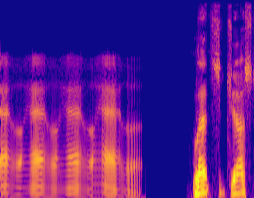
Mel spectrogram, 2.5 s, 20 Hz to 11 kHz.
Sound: Speakonia Male 1 laughs

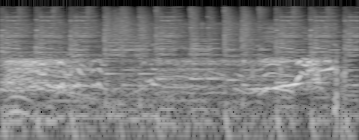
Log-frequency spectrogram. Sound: deep breath

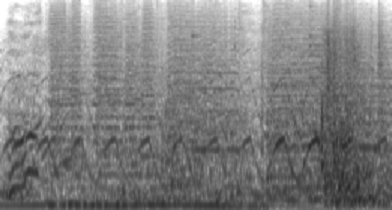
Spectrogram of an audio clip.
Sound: siren blaring

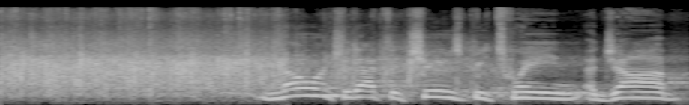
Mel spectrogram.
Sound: applause

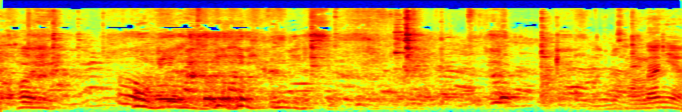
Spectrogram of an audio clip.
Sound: pow

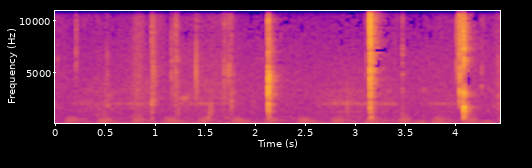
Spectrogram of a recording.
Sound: smacking sounds

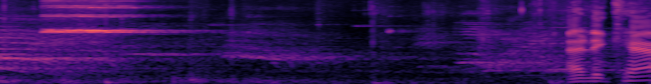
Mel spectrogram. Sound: whistle

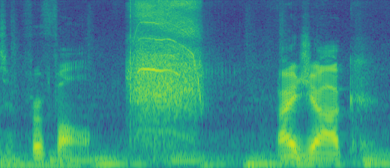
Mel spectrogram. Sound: drill whirs

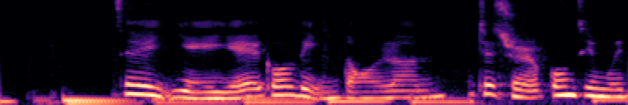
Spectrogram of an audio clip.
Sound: Cantonese

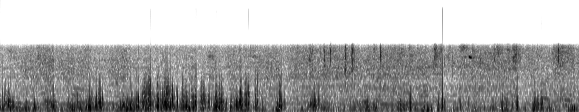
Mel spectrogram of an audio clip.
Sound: wind

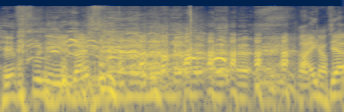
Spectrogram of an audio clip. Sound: group laughing

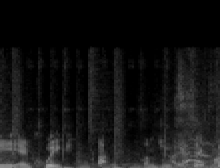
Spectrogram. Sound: exclaiming

